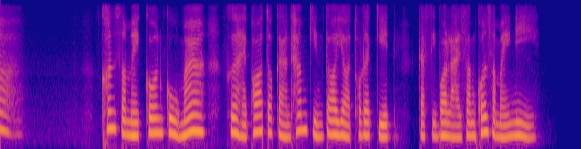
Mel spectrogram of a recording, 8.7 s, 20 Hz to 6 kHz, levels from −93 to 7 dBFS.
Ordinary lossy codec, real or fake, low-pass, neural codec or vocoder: none; fake; 5.4 kHz; codec, 16 kHz, about 1 kbps, DyCAST, with the encoder's durations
